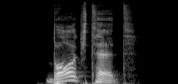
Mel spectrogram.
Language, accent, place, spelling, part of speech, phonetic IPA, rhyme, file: German, Germany, Berlin, borgtet, verb, [ˈbɔʁktət], -ɔʁktət, De-borgtet.ogg
- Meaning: inflection of borgen: 1. second-person plural preterite 2. second-person plural subjunctive II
